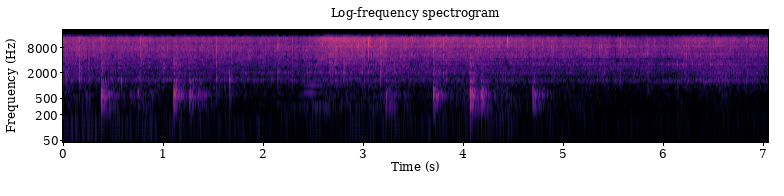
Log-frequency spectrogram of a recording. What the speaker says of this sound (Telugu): ఇప్పుడు మనము ఉడికిపెట్టిన గోకరకాయని వేసుకోవాలి.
